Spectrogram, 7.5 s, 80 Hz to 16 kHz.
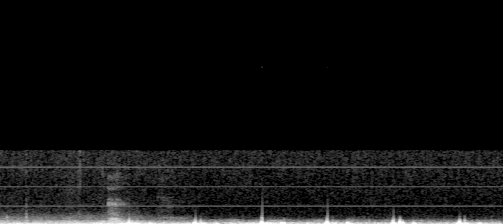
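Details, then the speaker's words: Innocent systolic murmur: regular heartbeat near 60 per minute with a short, soft systolic murmur and a wider split of the second sound that does not become single with expiration. "short typical innocent murmur note innocent systolic murmur and also a wider split of the second sound which does not become single with expiration"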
